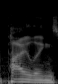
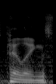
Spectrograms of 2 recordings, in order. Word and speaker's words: pilings: messed up such as the word uh pilings which i was mispronouncing as pillings for maybe the first 10 episodes i don't know why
